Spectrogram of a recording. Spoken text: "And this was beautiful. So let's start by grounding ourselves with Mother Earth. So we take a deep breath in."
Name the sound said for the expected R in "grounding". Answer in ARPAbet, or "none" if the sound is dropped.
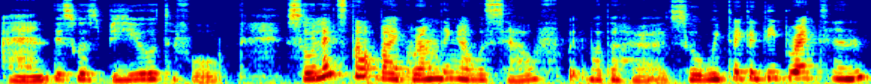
R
